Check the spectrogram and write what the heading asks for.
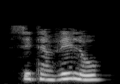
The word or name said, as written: velo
